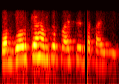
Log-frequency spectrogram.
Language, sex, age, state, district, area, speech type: Hindi, female, 60+, Uttar Pradesh, Chandauli, rural, conversation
